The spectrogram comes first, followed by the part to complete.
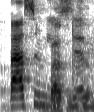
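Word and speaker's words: Bassem: especially Bim YF and I don't know if I'm saying it right because I hear bass it's Bassam okay I hear Bim and I hear bosam so bosam more authentic yeah so um what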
